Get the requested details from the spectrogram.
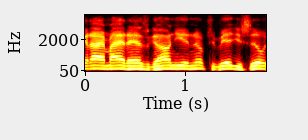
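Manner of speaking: stock Australian accent, laid on broad. Imitating own past voice from before living abroad: typical Australian accent. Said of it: "I used to sound like a typical".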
